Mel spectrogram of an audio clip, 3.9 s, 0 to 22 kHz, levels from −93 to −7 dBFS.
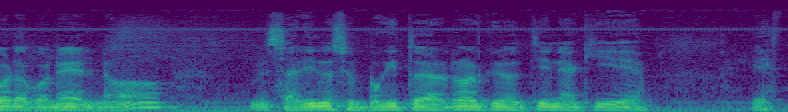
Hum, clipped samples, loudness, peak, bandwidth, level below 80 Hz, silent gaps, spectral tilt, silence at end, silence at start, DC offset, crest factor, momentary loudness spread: none; under 0.1%; -33 LUFS; -18 dBFS; 16 kHz; -50 dBFS; none; -7 dB/octave; 0 s; 0 s; under 0.1%; 14 dB; 15 LU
